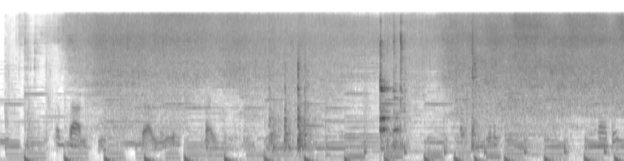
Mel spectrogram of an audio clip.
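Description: Boiled chana dal frying in hot oil with cumin, chilli and bay leaf in a kadhai: loud sizzling that sets in about a second in and holds steady, with a steel perforated spatula clinking and scraping on the pan a few times as the dal is stirred.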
